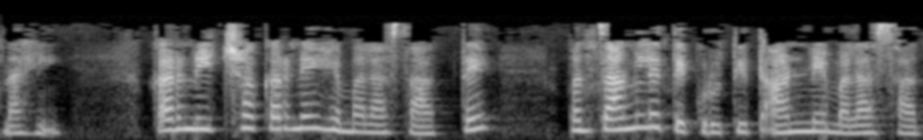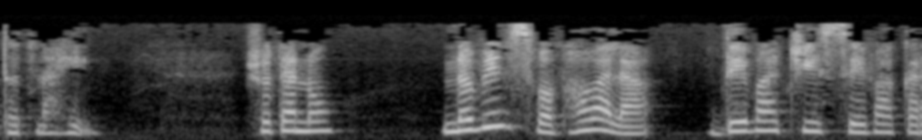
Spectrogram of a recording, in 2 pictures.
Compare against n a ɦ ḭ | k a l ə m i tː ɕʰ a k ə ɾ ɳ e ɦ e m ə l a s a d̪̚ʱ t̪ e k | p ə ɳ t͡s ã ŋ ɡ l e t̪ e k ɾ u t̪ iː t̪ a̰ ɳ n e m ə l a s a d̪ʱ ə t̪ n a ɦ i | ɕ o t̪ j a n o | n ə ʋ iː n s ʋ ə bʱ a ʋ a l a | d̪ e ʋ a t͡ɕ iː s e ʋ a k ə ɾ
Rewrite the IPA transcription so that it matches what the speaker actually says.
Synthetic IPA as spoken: n a ɦ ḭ | k a ɾ ə ɳ i tː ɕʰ a k ə ɾ ɳ e ɦ e m ə l a s a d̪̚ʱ t̪ e | p ə ɳ t͡s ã ŋ ɡ l e t̪ e k ɾ u t̪ iː t̪ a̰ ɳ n e m ə l a s a d̪ʱ ə t̪ n a ɦ i | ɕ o t̪ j a n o | n ə ʋ iː n s ʋ ə bʱ a ʋ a l a | d̪ e ʋ a t͡ɕ iː s e ʋ a k ə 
